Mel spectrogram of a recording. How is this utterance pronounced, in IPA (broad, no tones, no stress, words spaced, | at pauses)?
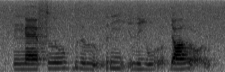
ŋæfluɓɯ ðṵrŋḭ ðiwo̰ɗɯðˤṵ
